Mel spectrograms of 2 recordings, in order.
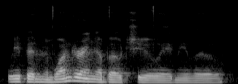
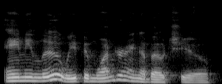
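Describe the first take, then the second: First: Said in the usual way. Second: Louder, higher sing-song call. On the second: Acted. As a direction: hail her across the room, playful. Calling out a viewer by name.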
